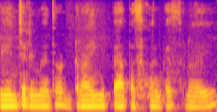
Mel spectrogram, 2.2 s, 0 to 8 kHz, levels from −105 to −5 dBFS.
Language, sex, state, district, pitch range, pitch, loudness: Telugu, male, Andhra Pradesh, Srikakulam, 110-115 Hz, 110 Hz, -16 LUFS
